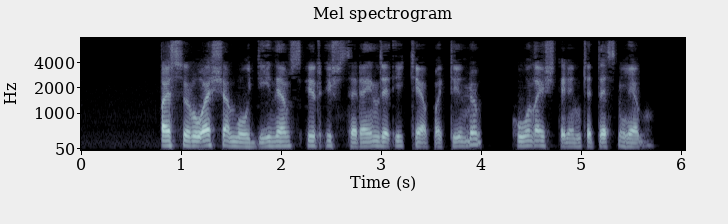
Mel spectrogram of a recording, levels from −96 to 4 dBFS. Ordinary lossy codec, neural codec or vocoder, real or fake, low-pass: MP3, 48 kbps; codec, 16 kHz, 1 kbps, FunCodec, trained on LibriTTS, 50 frames a second; fake; 7.2 kHz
